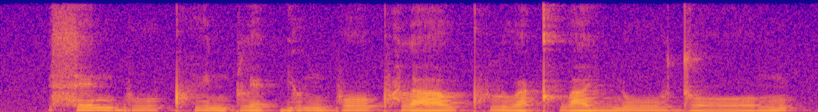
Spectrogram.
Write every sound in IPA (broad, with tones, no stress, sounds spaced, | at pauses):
s e˥˩ n b uː˧ pʰ i˨˩ n p l e˨˩ k̚ j ɯ˧ ŋ b oː˦˥ pʰ l aː˧ w pʰ l u˨˩ a̯ kʰ w a˧ j n uː˧ d oː˩˦ ŋ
